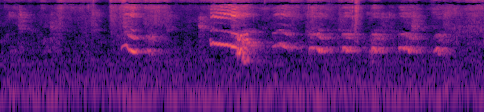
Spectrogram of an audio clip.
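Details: Dogo Argentino puppies at three weeks old give a few thin whines: a short rising squeal, then a longer wavering cry that tails off into softer repeated whimpers over a low background rumble.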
